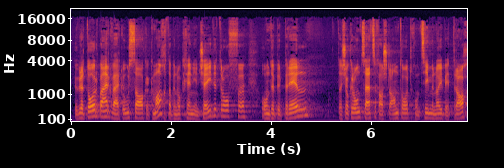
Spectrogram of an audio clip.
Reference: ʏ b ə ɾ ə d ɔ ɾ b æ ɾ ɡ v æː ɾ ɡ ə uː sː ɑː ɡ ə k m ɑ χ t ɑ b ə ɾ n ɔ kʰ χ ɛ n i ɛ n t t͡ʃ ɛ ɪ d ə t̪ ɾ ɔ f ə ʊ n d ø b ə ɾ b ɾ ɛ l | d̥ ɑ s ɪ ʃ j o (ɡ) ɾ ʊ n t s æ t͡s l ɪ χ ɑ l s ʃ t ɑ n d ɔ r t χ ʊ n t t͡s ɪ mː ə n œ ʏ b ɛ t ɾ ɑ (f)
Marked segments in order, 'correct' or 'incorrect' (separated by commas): correct, incorrect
